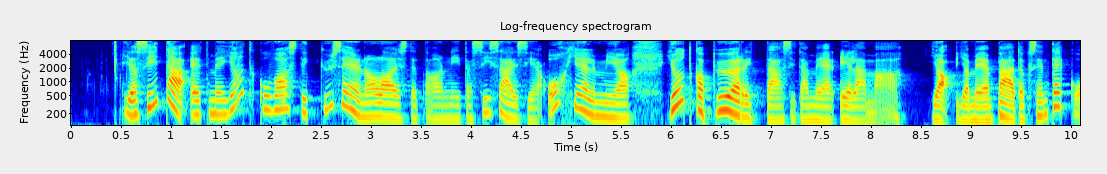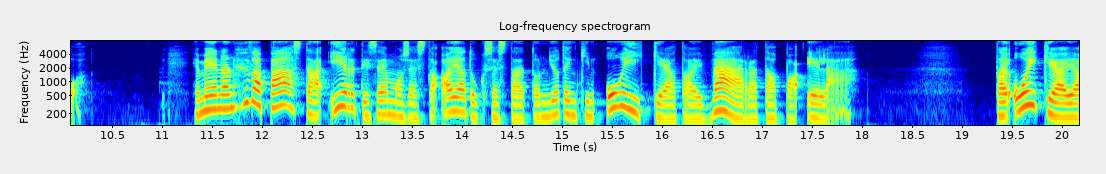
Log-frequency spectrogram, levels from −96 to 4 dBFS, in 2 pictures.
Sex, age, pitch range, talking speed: female, 20-39, 155-245 Hz, 105 wpm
